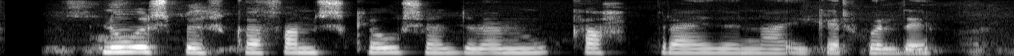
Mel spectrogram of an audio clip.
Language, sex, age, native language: Icelandic, female, 15, Icelandic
